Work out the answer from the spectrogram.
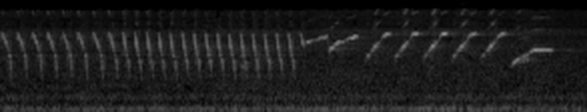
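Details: Belgian singing canary delivering a rapid, even pulsed trill for about a second and a half, then a string of separate high slurred notes that drop in pitch before stopping abruptly.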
